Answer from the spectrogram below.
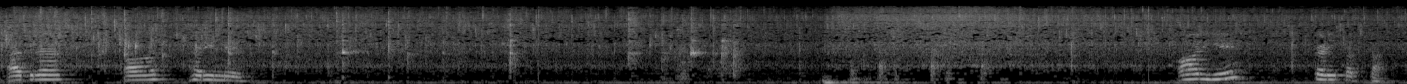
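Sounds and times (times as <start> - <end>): vegetables sizzling in hot oil: 0.0 - 14.0.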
